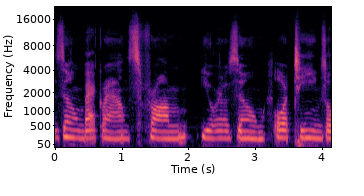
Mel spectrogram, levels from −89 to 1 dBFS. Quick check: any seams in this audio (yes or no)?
yes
